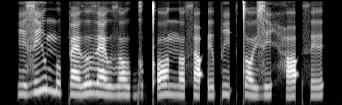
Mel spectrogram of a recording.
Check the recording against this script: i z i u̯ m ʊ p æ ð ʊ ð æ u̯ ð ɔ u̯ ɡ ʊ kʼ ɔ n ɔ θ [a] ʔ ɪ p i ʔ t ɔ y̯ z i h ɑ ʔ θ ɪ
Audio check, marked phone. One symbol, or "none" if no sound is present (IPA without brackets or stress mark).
ɑ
